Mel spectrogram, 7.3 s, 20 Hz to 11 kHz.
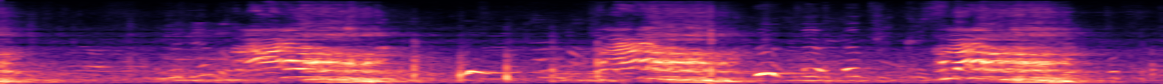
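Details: Lion at Asahiyama Zoo, Japan, on 30 October 2012, roaring indoors. Deep harmonic roaring bursts come in three rounds about two seconds apart, with quieter grunting between them and a sharp click near the middle.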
